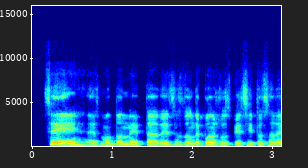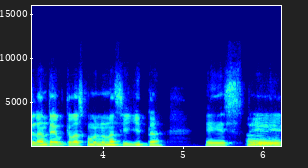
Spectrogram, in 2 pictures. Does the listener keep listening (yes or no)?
yes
